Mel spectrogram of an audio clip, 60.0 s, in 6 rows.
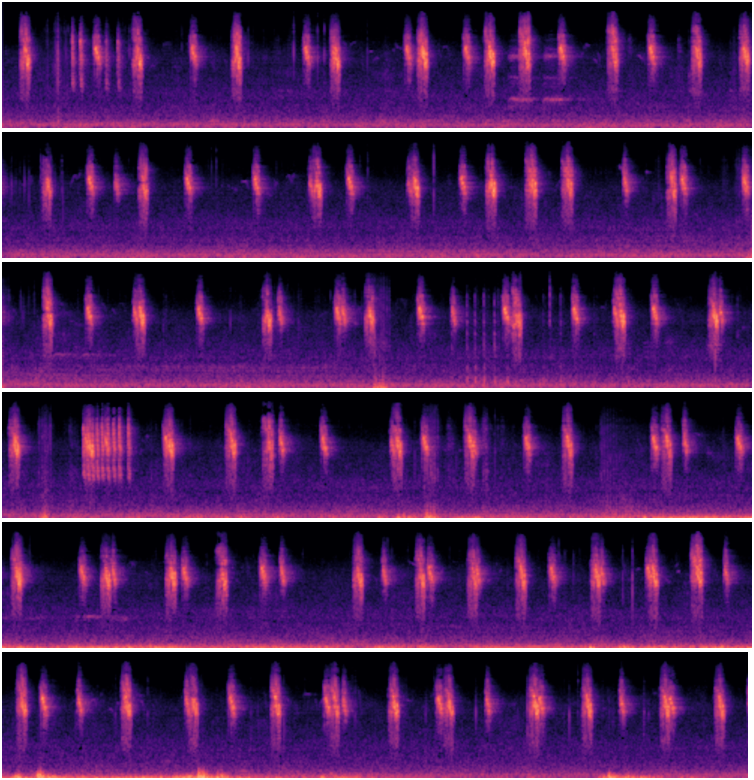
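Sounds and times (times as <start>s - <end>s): small birds chirping: 0.0s - 59.9s
low rumble: 37.8s - 55.1s.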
